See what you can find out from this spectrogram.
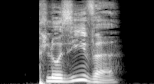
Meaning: inflection of plosiv: 1. strong/mixed nominative/accusative feminine singular 2. strong nominative/accusative plural 3. weak nominative all-gender singular 4. weak accusative feminine/neuter singular
- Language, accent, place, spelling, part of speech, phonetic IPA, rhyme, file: German, Germany, Berlin, plosive, adjective, [ploˈziːvə], -iːvə, De-plosive.ogg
